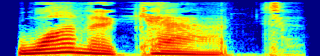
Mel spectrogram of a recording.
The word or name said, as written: one old cat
